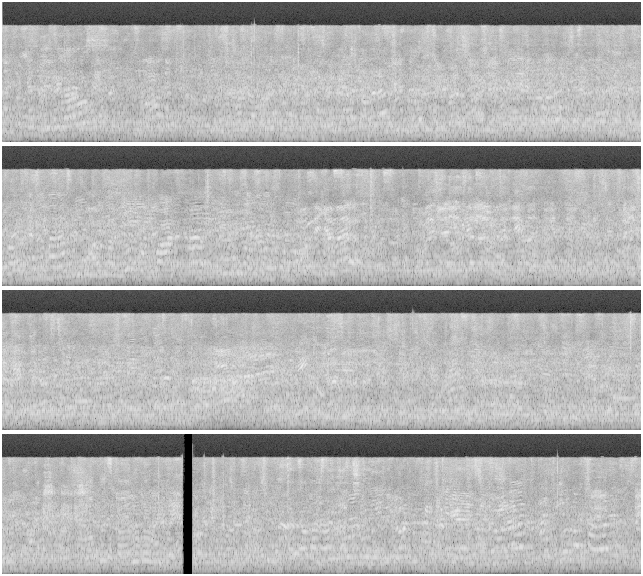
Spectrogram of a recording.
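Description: Steady hubbub of a crowd, many people talking at once with no single voice standing out. It is broken once by a split-second dropout near the end.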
